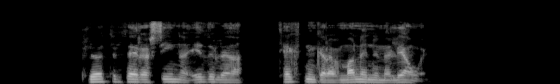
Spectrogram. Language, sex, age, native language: Icelandic, male, 30-39, Icelandic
